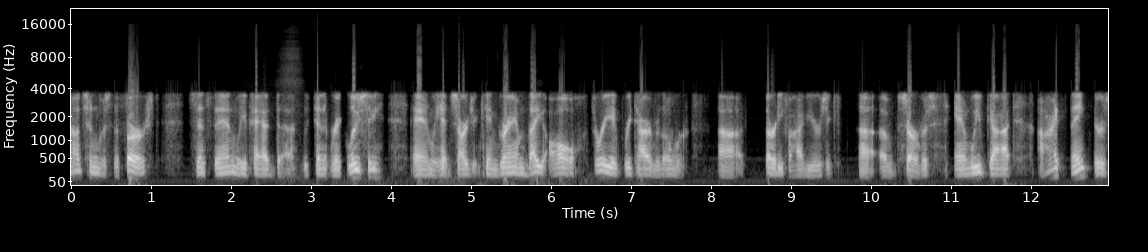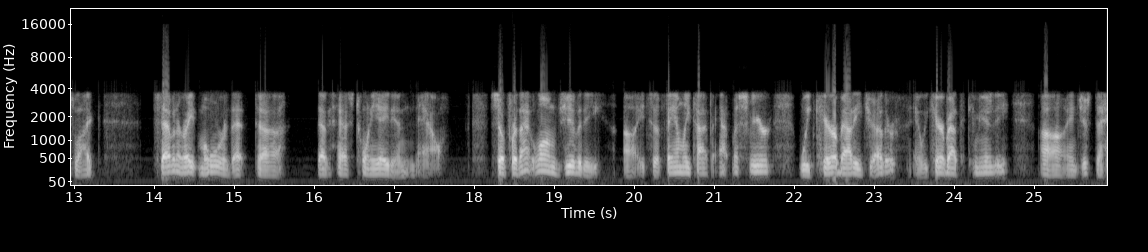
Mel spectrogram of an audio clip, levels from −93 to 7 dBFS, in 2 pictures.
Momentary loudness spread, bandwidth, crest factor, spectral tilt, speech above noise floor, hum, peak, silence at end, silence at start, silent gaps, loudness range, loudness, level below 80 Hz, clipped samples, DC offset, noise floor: 12 LU; 10 kHz; 18 dB; -6 dB/octave; 33 dB; none; -2 dBFS; 0 s; 0 s; none; 3 LU; -18 LUFS; -64 dBFS; under 0.1%; under 0.1%; -51 dBFS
